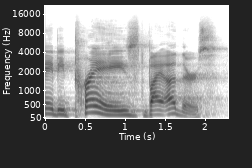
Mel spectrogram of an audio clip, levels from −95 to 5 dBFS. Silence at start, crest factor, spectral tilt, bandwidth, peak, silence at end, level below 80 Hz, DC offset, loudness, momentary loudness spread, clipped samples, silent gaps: 0 s; 20 dB; -4.5 dB/octave; 13 kHz; -10 dBFS; 0.2 s; -76 dBFS; under 0.1%; -29 LUFS; 9 LU; under 0.1%; none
